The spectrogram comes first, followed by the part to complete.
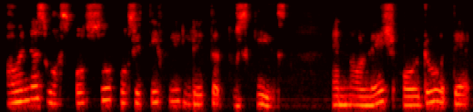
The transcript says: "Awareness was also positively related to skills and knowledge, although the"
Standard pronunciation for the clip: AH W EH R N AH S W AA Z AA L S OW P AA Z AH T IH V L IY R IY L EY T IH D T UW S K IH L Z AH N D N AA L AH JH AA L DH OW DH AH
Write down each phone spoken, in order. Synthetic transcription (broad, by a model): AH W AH N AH S W AA S AA L S OW P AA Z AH T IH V L IY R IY L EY T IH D T UW S K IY L S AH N N AA L AH JH AA L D OW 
